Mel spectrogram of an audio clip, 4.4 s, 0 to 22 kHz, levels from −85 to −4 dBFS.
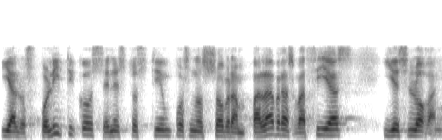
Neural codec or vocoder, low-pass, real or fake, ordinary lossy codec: autoencoder, 48 kHz, 32 numbers a frame, DAC-VAE, trained on Japanese speech; 5.4 kHz; fake; Opus, 64 kbps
